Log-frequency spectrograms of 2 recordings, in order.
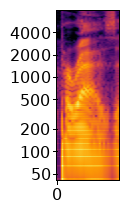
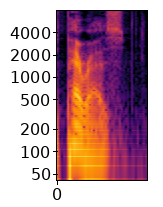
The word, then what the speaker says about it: Perez: For Yuri Perez, and just so you know, I'm not saying Perez wrong. That's how you pronounce his last name. It's not Perez. It's Perez. I don't want anyone out there to think I'm an idiot. Like, what is saying? It's Perez. No, it's Perez.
